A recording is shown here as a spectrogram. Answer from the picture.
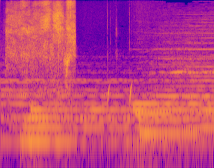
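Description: Soft background music of sustained held notes. It opens with a brief hissing swoosh lasting under a second, and two short rising blips follow about a second in.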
